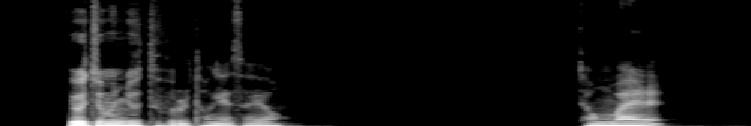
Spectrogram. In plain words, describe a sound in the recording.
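An elderly woman speaks calmly into a microphone, heard through a loudspeaker.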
